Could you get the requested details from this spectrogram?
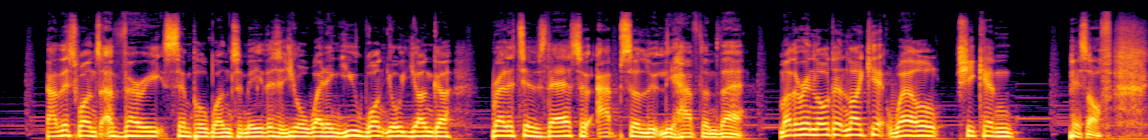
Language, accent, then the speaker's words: English; Colombia; I'm from Colombia. I grew up calling anyone that I was even remotely related to that was close to my age primo slash prima, cousin.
